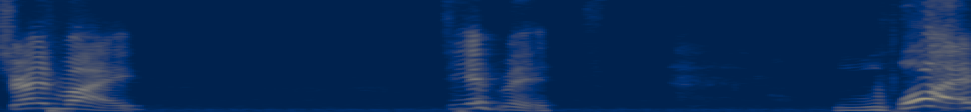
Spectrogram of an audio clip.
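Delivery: furious in character. Playing a character forced to answer: super mad in character. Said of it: "I'm super mad when I say Drenmai".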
